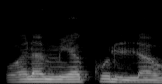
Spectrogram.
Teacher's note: لام را میں سے لام آئے ہیں. ولم یکن له ادغام تو ہوتا ہے لیکن غنہ نہیں ہوتا. ولم یکن له مد اصلی، ایک الف کی مقدار آواز کو کھینچیں گے.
